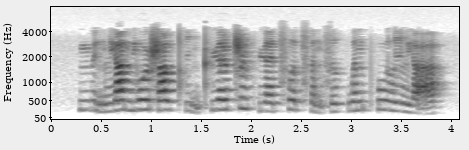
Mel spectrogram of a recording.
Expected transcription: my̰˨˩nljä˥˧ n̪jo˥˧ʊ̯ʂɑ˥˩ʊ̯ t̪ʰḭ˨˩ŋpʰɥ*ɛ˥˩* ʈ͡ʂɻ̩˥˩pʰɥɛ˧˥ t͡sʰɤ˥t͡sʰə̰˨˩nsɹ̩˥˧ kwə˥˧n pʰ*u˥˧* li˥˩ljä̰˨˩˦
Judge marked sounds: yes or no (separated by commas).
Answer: no, yes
